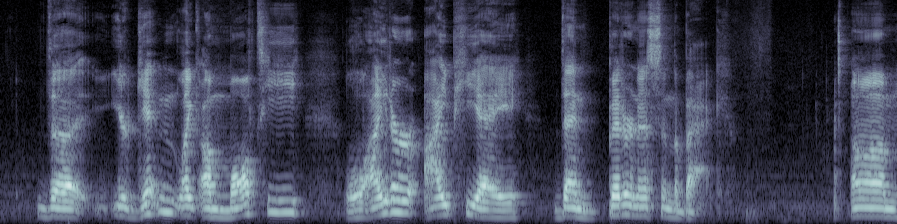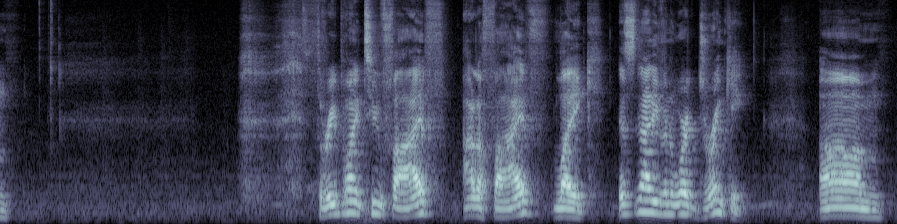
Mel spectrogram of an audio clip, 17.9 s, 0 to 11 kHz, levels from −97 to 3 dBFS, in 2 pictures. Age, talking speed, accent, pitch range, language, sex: 30-49, 85 wpm, American, 125-175 Hz, English, male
